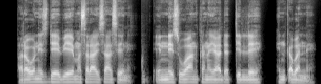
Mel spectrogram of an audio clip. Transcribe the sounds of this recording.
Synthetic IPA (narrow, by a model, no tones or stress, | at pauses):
fɐɾɐoːnɪs̬d̪e̞ːbɪʔe̞ːmɐsɐɾaːɪsaːse̞ːnɛ | ʔɪnːɪswaːŋkɐnɐjaːd̪ɐt̪ːɪlːe̞ː | hɪŋkʼɐβɐnːɛ̰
